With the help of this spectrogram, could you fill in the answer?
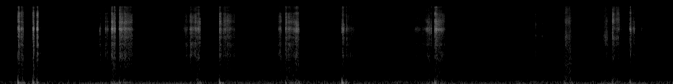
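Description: A fist-sized, solid lump of fresh packed snow is held in the palm and cut and scraped with a small wooden-handled carving tool with a metal tip. A series of short, crunchy scraping and cutting strokes sound bright and crisp, each dying away almost at once with nearly no low end, separated by quiet gaps.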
